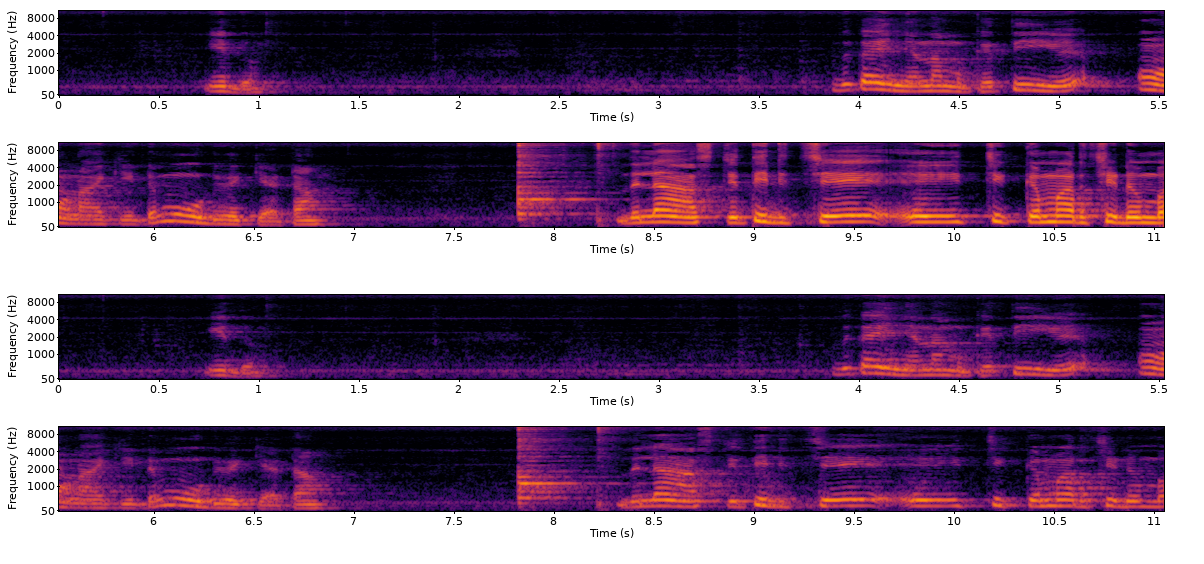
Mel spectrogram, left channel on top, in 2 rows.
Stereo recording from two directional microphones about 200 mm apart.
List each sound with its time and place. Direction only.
3.8 s a woman's voice: 35° left (ahead or behind)
8.4 s speech: 45° left (ahead or behind)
